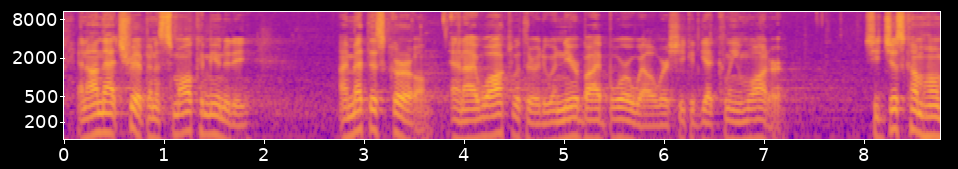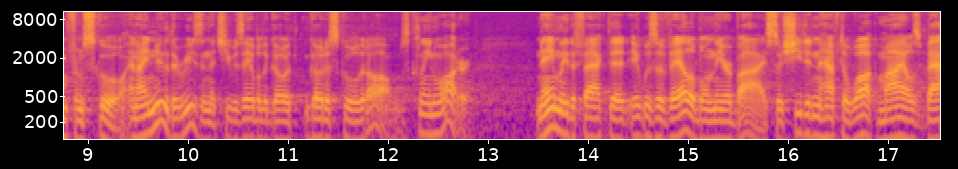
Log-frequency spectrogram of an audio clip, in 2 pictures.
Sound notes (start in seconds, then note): none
